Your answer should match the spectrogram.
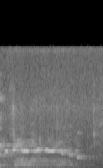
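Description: A high whistling tone, held for about a second and then dropping in a few short steps to lower notes.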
